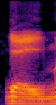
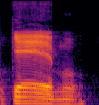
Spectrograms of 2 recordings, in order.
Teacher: And so yeah, just like in English, game. And so game, high, low, low.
